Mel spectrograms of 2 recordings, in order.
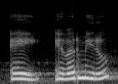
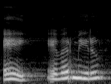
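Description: First: Angry. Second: Irritated. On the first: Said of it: "అంది సరళని చూస్తూ కోపంగా". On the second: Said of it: "చిరాకుగా చూస్తూ". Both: Acted.

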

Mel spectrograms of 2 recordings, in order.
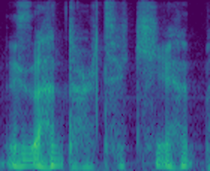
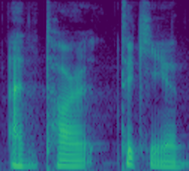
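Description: First: Unvoiced whisper of the name; hushed repeat. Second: Said in the usual way. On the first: Real, not acted. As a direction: breathe it out with no voice.

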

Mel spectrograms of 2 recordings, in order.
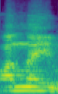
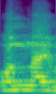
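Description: First: অন্যায়ই with an open "aw" at the start; অন্যায়ই as "awnnay-i", not "onnay"; natural-vowel demo. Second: অন্যায় said with a closed "o", as "onnay"; অন্যায় mispronounced to start like "oh"; wrong-vowel demo. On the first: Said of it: "অন্যায়ই বলি". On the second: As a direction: round the first vowel of অন্যায় into ও. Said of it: "অন্যায় বলি না". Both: Shown as a demonstration.

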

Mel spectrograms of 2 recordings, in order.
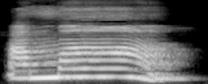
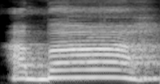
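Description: First: Very high drawn-out cry; louder call. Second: High sudden yelp from the kitchen; sudden cry out. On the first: Wife calls her husband again from the kitchen, louder, high cry. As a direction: raise the voice, call out high and long. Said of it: "ఈసారి మరింత గొంతు పెంచి గట్టిగా". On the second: Wife cries out from the kitchen, high yelp. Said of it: "అని అరిచింది". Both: A narrator's reading.

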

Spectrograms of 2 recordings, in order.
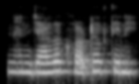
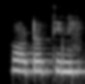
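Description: First: Said in the usual way. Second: Softer, distant, echoing away; a ghost's farewell echoing into the distance; fading ghost echo. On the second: Acted. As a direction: let the word drift off like a departing spirit.

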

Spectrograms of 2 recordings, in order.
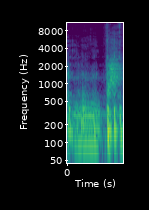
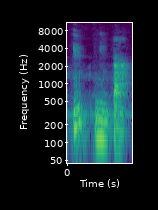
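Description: First: Im nhi tà with the p turned into m; correct reading. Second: Íp nhi tà with a hard p, the wrong way; wrong reading. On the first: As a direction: say im nhi tà, with b changed to an m before n. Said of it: "Đây là im nhi tà". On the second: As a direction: say íp nhi tà with a clear p sound, as the mistake. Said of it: "Người ta không đọc là". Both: Shown as a demonstration.

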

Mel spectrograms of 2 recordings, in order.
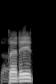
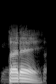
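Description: First: ਤਰੇ ending in closed "ray". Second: ਤਰੈ louder, ending in open "rai". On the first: Teacher warning of a mistake, ਤਰੇ with closed e. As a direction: finish ਤਰੇ on a narrow e. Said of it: "ਨਹੀਂ ਕਹਿਣਾ". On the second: Teacher showing the right reading, ਤਰੈ with open ai. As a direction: finish ਤਰੈ firmly on wide ai. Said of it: "ਦਲਾਵਾਂ ਲੱਗੀਆਂ". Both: Shown as a demonstration.

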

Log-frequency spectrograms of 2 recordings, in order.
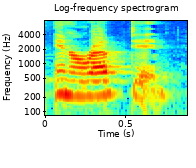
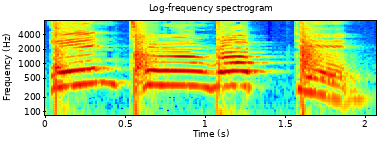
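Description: First: Said in the usual way. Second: "Interrupted" very slow and higher, in four beats; slow, by syllables. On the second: Shown as a demonstration. Teacher clapping syllables with pupils, "Interrupted" slowly chopped apart. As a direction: stretch each syllable of "Interrupted" for a clap. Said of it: "let's say it slowly".

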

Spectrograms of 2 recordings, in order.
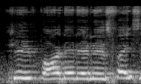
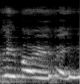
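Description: First: Incredulous high-pitched restatement; high, clear repeat. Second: Very high, garbled mock-laughing squeal; imitating laughing friend. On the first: Retold or imitated. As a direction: articulate it fully in a raised, excited voice. Clear repeat after bouncer's "What?. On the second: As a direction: squeeze the words out as if helpless with laughter. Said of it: "he's laughing so hard".

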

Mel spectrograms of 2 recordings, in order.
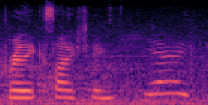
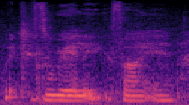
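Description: First: Excited. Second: Hushed, excited whisper; whispering excitement. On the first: Arriving at Disneyland Paris. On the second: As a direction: whisper it, barely voiced. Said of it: "I'm whispering". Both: Real, not acted.

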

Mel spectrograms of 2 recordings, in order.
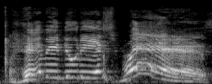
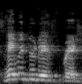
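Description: First: High, slow, drawn-out announcer call. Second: Said in the usual way. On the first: Pretend. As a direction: boom out the name like a hype announcer. Announcing channel name with flourish.

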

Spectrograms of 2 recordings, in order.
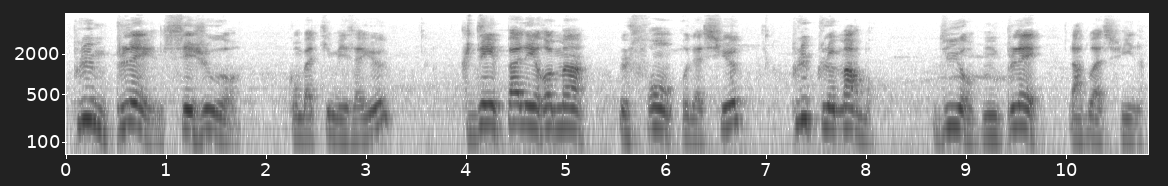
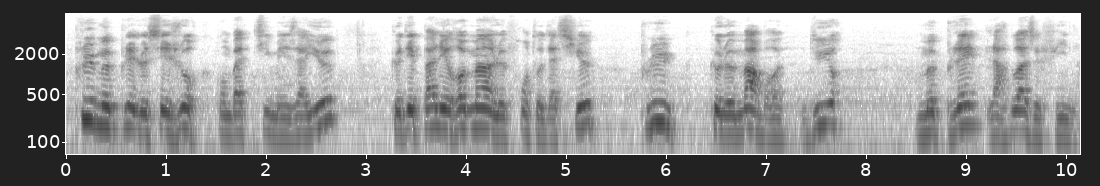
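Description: First: "plus me plaît le séjour" as "plum' plaît l'séjour"; dropped schwas. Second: "me" and "le" sounded as full syllables; "Plus me plaît le séjour" with every e voiced; full schwas. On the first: Teacher showing how it should be said, dropped schwas. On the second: Teacher reading the sonnet the usual way, full schwas. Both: Shown as a demonstration. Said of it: "Il faudrait dire".

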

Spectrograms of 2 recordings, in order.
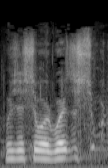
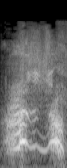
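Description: First: Said in the usual way. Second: High frantic yelp; panicked shriek. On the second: Real, not acted. Player hunting for his sword, shrieking frantically.

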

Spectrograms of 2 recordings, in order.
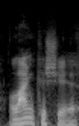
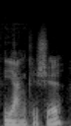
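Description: First: Said in the usual way. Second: Lancashire said with a Y in place of the L; "Yankashire" for Lancashire; blended county name. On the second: Pretend. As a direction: start Lancashire like Yorkshire, as "Yankashire". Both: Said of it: "Lancashire is Yorkshire and, and Lancashire mixed together".

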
